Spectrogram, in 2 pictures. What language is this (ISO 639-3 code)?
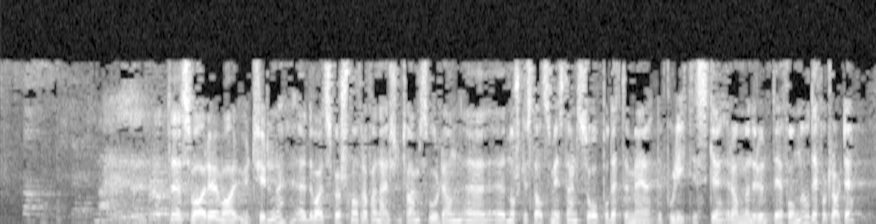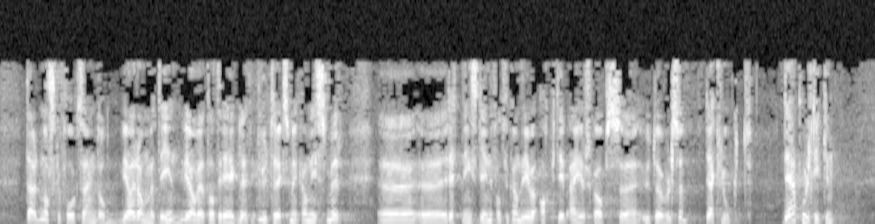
nob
